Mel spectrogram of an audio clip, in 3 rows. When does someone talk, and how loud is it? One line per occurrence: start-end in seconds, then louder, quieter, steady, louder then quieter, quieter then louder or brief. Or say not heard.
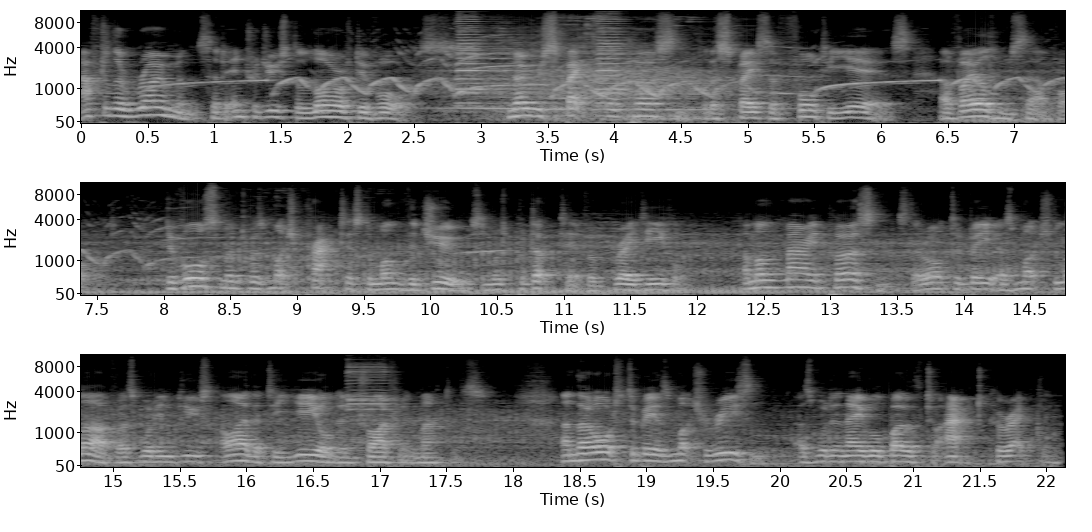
0.0-22.1 steady.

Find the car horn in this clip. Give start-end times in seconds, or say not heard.
2.8-4.2, 16.8-17.9.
